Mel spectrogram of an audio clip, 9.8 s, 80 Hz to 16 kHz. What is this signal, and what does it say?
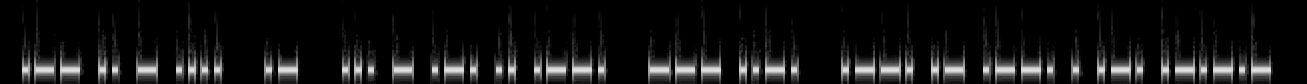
Morse code, heard as a keyed tone, about 25 wpm, 700 Hz. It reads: WITH A STRIP OF PAPER.
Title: Sentences from Top 1600 Words 25wpm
